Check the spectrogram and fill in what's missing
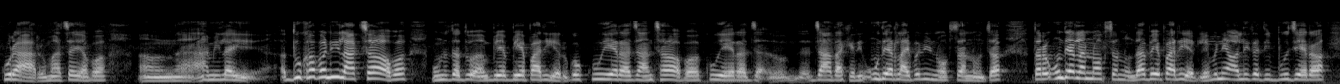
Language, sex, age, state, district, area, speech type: Nepali, female, 45-60, West Bengal, Kalimpong, rural, spontaneous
